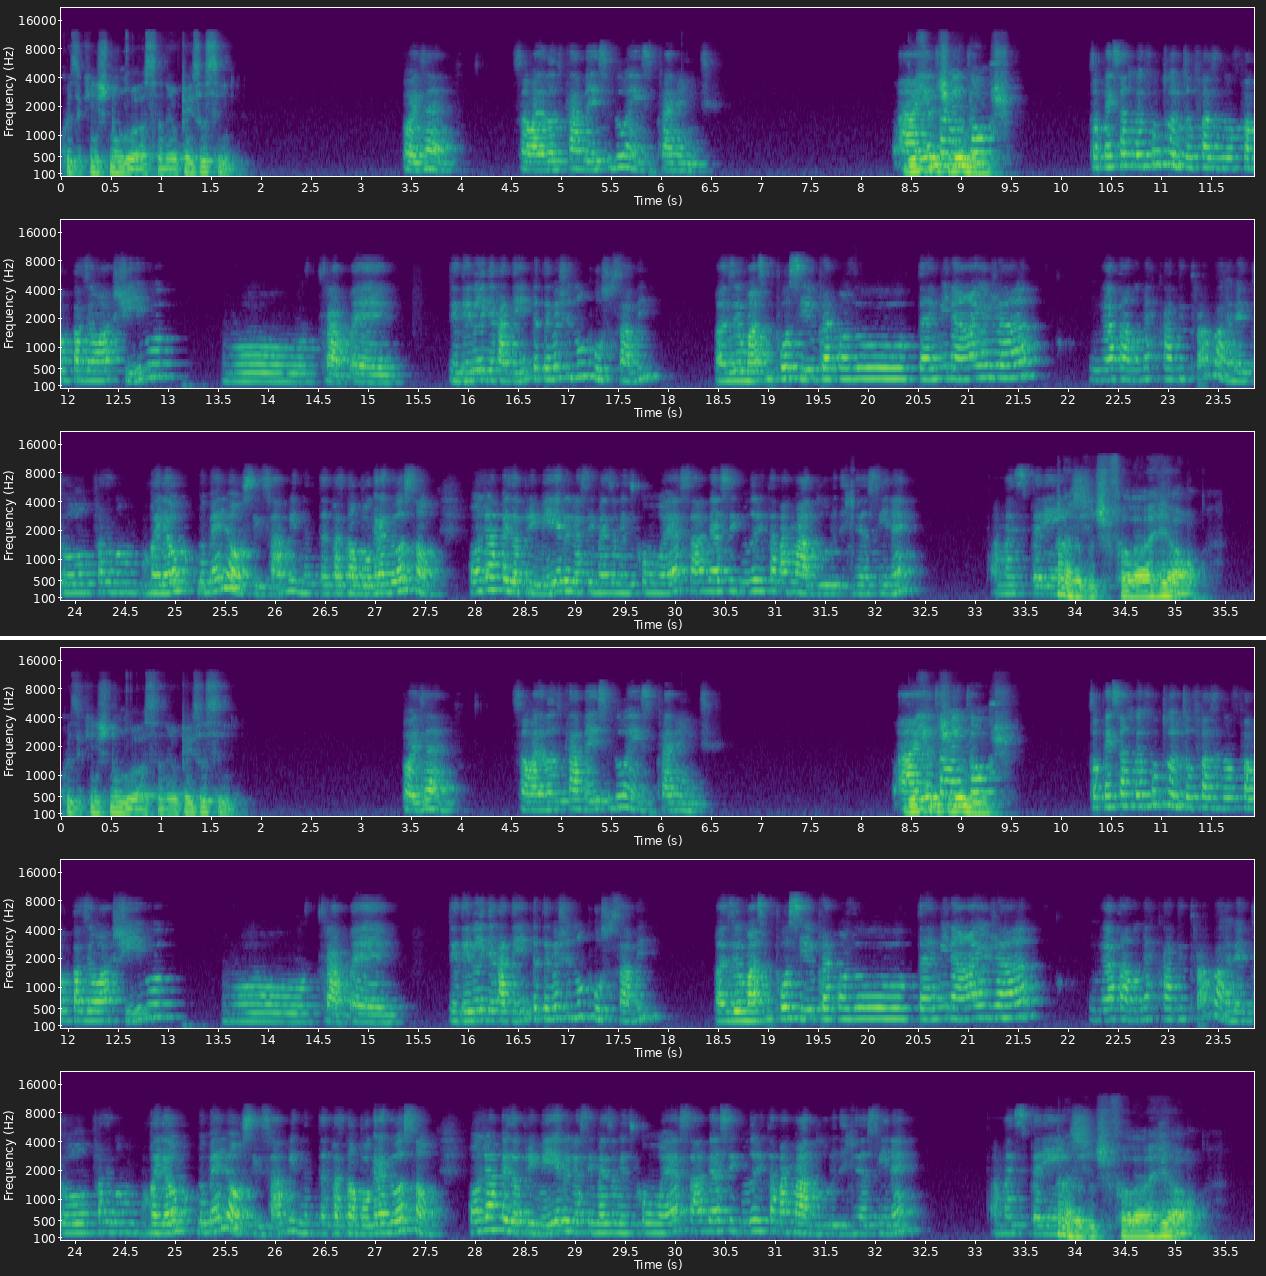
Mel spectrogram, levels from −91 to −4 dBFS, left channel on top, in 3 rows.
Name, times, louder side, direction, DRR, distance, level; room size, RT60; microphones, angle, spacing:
voice 1, 0.0-1.7 8.4-9.4 33.8-35.2, left 1 dB, 25° left, 1 dB, 2.5 m, -21 dB
voice 2, 3.4-3.9 4.5-6.4 8.3-9.2 10.3-12.9 13.5-15.2 15.8-17.8 18.5-21.6 22.2-27.6 27.9-32.3 33.2-34.1, equal, 25° right, -1 dB, 7.0 m, -27 dB
27.0 x 11.0 x 3.5 m, 0.38 s
head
